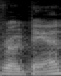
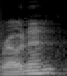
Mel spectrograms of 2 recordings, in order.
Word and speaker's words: Rodan: rodan yeah i found it's pronounced rodan it's not roden that's something that caught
